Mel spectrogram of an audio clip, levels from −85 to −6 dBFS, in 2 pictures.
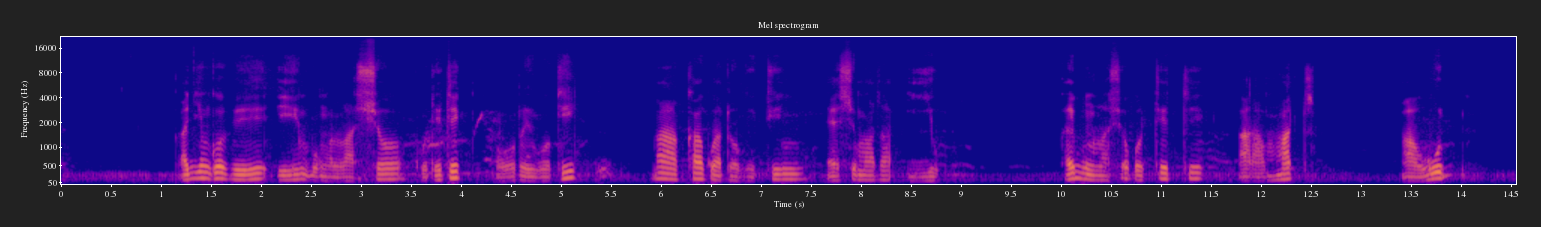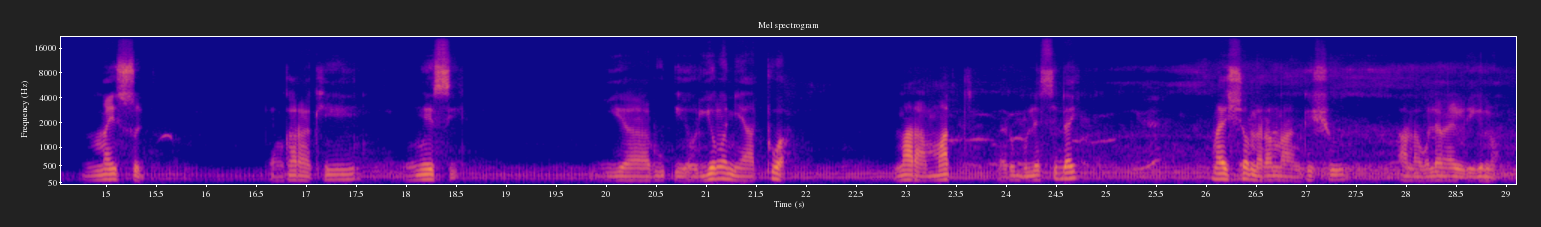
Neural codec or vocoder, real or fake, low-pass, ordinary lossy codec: codec, 44.1 kHz, 7.8 kbps, DAC; fake; none; none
